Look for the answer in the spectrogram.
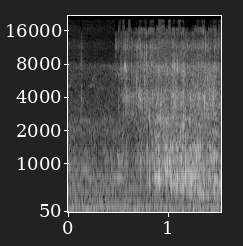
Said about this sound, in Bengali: এবারে জল মাখিয়ে দেব জল মাখাবো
